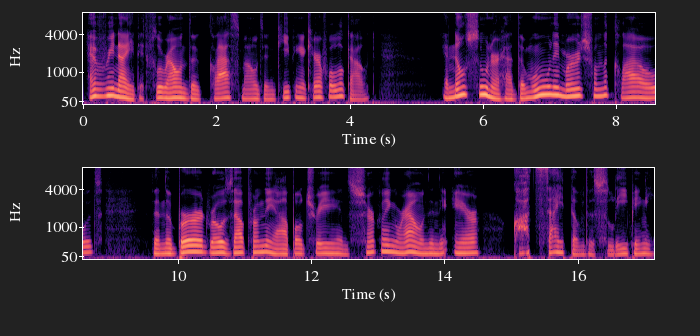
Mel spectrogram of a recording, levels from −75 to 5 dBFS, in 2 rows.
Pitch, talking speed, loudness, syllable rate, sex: 140 Hz, 155 wpm, -20 LUFS, 3.9 syllables/s, male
